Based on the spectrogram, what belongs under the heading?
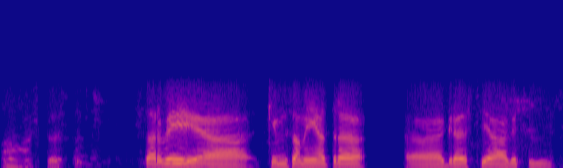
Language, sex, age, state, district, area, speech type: Sanskrit, male, 18-30, Kerala, Thiruvananthapuram, rural, conversation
